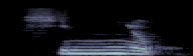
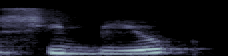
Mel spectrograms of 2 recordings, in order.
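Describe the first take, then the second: First: The middle is pronounced with an m-ny sound. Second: The middle is pronounced with a b sound. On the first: The speaker calls it right. "maka dibacanya m dan nyu" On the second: The speaker calls it wrong. "di sini bacanya bukan sibiuk"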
